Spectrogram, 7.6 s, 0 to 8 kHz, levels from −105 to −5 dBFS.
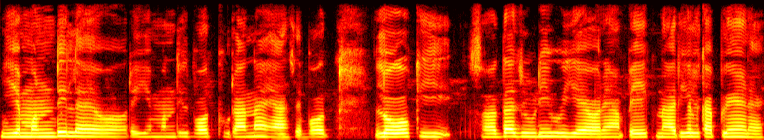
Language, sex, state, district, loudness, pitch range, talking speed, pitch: Hindi, male, Uttar Pradesh, Deoria, -16 LUFS, 195-210 Hz, 205 wpm, 200 Hz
